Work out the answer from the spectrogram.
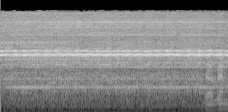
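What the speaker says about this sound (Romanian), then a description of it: "Vom conecta motorașul la baterie." Small car windshield wiper motor wired to a battery, running as a steady high-pitched electric whine with a constant tone, loud and close throughout, changing slightly at the very end.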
